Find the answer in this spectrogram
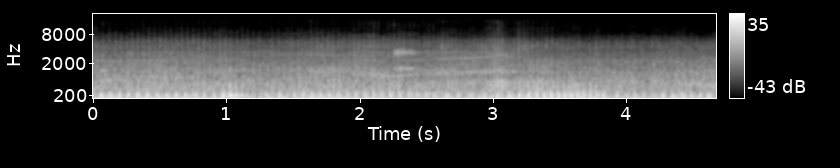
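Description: Motorcycle engine running at low revs while the bike rolls slowly, a steady rapid pulsing.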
